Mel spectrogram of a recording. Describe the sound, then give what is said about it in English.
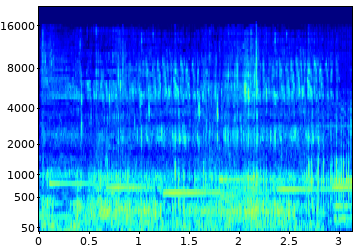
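A steady, continuous liquid sound of a McDonald's McCafe iced coffee being sipped, with bubbly gurgling, a faint high whistling tone and occasional ice-like clicks, holding an even loudness throughout with no talking. “So pick up your McCafe iced coffees, close your eyes, and deep sip in.”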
